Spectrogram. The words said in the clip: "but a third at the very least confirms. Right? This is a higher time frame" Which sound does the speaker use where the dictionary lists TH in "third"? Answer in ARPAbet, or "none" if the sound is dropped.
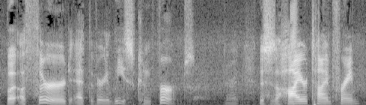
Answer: TH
